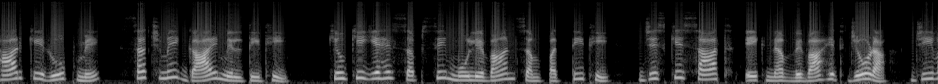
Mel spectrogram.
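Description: Speech runs through the whole clip with a buzz at 200 Hz riding on it, the mark of a filter restarted on every block: each 5 ms block starts from silence, leaving a small transient that tracks the speech level. A waveform shows evenly spaced ticks, and a spectrogram shows harmonic lines at 200 Hz multiples.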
